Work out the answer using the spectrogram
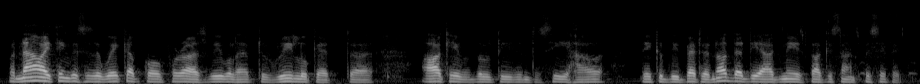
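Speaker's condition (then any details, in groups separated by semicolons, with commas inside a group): No condition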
